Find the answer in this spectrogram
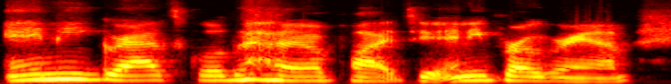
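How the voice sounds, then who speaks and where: A woman talks in a plain, everyday voice. Her pitch varies in an ordinary way. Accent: American. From US South, Atlanta. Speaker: real estate investor. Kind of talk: interview.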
